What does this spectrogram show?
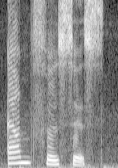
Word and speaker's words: emphasis: Emphasis. Emphasis. Here, the first syllable is accented. Emphasis.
